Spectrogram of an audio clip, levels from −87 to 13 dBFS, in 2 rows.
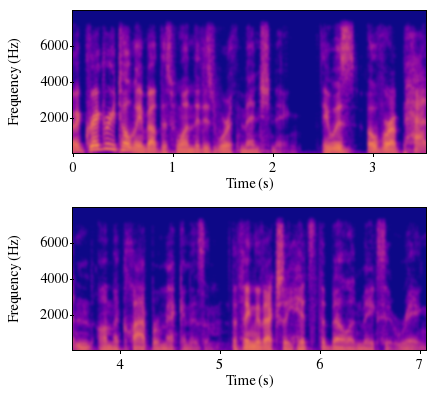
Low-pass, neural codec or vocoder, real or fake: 7.2 kHz; none; real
